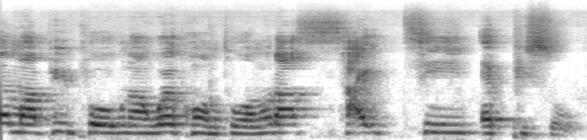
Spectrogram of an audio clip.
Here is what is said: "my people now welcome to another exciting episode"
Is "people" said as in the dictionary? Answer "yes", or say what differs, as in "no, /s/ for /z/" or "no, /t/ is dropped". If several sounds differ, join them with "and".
no, /w/ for /l/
